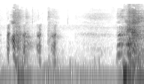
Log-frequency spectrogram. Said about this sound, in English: Okay. I'm going to cough on that.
